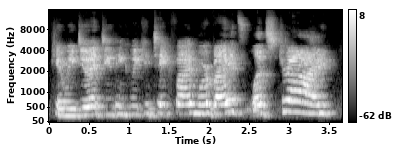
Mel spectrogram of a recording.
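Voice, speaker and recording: A woman's voice: high-pitched, steady tone, moderate pace, a bit bright. A young woman teaching a children's yoga storytime, giving simple, encouraging instructions and reading aloud to young children. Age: young adult. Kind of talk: guided kids' yoga lesson with read-aloud storytelling. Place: small indoor room with wooden floor. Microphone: camera across the room. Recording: roomy echo, distant microphone.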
